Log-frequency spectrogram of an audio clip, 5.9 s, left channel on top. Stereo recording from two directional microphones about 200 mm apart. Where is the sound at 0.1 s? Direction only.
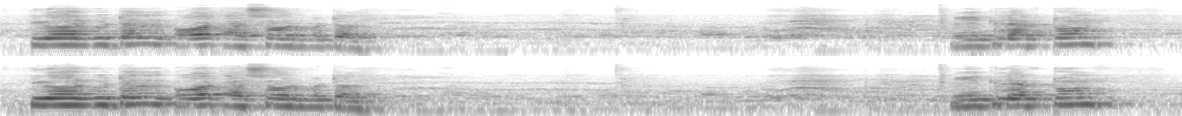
10° left (ahead or behind).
